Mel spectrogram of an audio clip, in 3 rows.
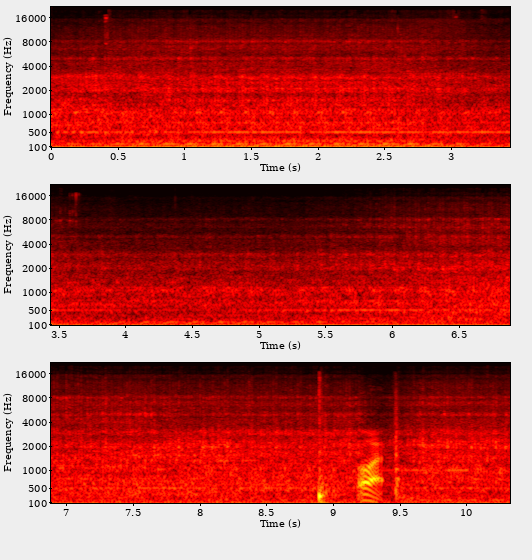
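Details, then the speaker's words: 2004 Ford Excursion Limited 6.0L Powerstroke diesel 4WD, 202k miles, believed never tuned, heard from outside in light rain: steady, even idle with no stumbles, knocks or odd vibrations; healthy, well-maintained engine. "it idle good it feels healthy doesn't have any weird vibrations that idle or anything like that this feels like a very well-maintained healthy 6 L power stroke diesel"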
